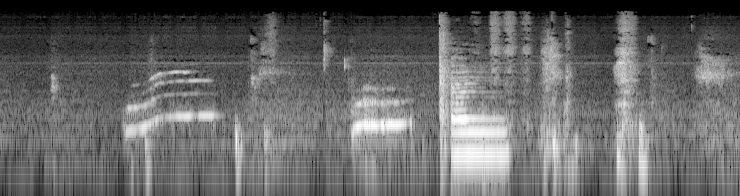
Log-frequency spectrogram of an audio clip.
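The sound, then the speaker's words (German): A small cat meows a few times in drawn-out, clear calls, some rising then falling in pitch, with brief rustling and breathy noises between the calls. “Die kleine Katze ist da und macht Theater.”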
